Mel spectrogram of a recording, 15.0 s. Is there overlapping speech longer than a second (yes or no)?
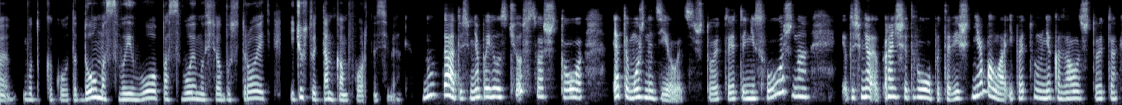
no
